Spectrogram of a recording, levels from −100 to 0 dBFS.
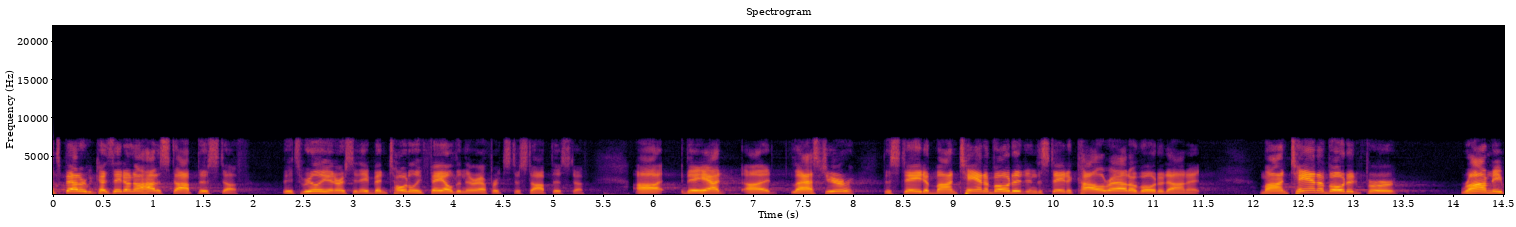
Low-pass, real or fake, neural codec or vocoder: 7.2 kHz; fake; autoencoder, 48 kHz, 128 numbers a frame, DAC-VAE, trained on Japanese speech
